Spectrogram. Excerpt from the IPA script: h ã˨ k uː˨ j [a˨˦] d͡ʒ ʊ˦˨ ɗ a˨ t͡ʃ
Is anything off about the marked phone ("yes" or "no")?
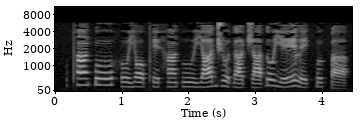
no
